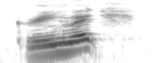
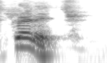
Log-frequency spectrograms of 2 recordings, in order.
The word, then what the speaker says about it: Greenwich: typed on the screen sir green witch there Greenwich good eff bear knows it everyone knows Greenwich meantime come on grwi it's grenwich it's grenwich there's a place in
